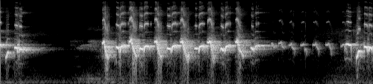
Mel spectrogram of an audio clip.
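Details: Yellow-vented bulbul singing a long rolling 'ropel' phrase, used as a lure to make captive bulbuls answer: a brief bubbly note, a short pause, then a rapid chattering run of bright notes that slows into separate chirps.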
